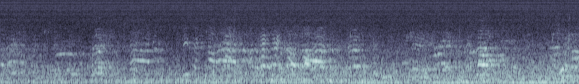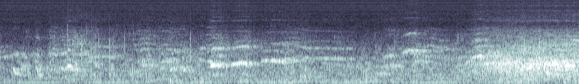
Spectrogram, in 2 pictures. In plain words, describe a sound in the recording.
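A crowd murmurs in a large echoing arena.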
